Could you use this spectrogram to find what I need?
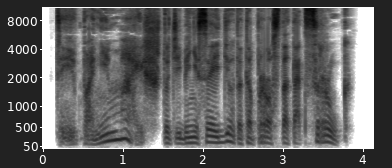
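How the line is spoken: Venomous hiss. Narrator (Russian): Ядовито шипел Бруно

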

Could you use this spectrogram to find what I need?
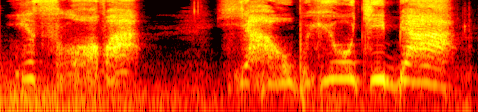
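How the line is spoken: Catlike hiss. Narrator (Russian): прошипела блондинка, как кошка

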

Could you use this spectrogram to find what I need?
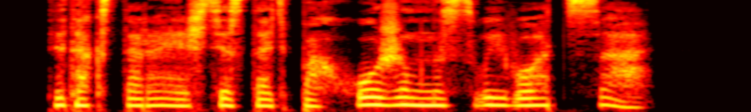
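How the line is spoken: Hiss. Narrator (Russian): прошипела

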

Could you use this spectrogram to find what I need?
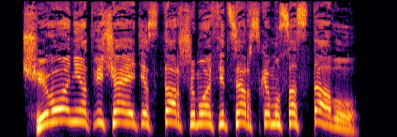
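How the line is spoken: Angry bark. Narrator (Russian): Сердито рявкнул я

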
